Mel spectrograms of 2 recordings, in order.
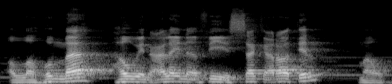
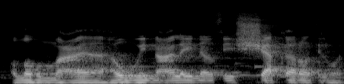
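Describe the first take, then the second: First: Sakaratil begins with a thin s sound. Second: Sakaratil begins with an sh sound. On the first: The speaker calls it right. "Yang betul pakai sin ya" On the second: The speaker calls it wrong. "sering kebablasan pakai shin"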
